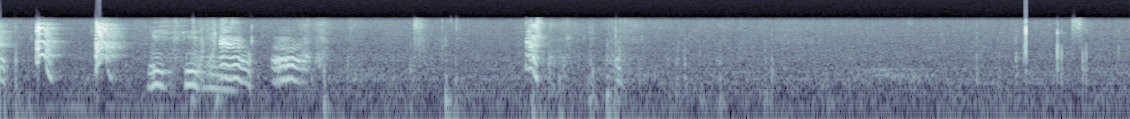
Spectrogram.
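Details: Pet dog Petal, grumpy and tired before napping, lets out a quick cluster of warbling, harmonic grumbles and yips in the first three seconds, then mostly quiet with a few faint clicks and soft sounds.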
